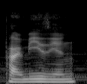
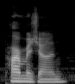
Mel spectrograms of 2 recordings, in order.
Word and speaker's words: Parmesan: Parmesian. Uh, Parmesan. Parmesan. Oh. Oh, wait. British. I heard British say um Oh no.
